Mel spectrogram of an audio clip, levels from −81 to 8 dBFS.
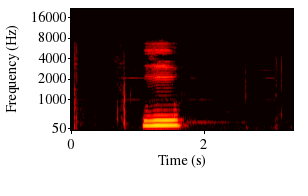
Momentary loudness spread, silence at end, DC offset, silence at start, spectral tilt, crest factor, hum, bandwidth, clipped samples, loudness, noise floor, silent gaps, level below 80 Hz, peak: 19 LU; 1.7 s; under 0.1%; 1.05 s; -7.5 dB/octave; 16 dB; none; 7.4 kHz; under 0.1%; -25 LUFS; -76 dBFS; none; -68 dBFS; -14 dBFS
